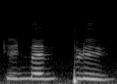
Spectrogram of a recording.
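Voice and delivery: high, loud wounded wail; hammed-up weepy wife; tearful reproach. A narrator's reading. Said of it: "en tamponnant ses yeux du coin de son mouchoir".

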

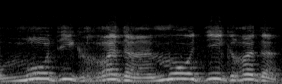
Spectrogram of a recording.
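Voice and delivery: crié fort et lent, « Maudit gredin » martelé; cri de grand-mère. Acted. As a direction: gronder le gamin à pleine voix, lentement. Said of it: "en criant". (la grand-mère crie fort et lentement en tirant l'oreille d'Émile)

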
